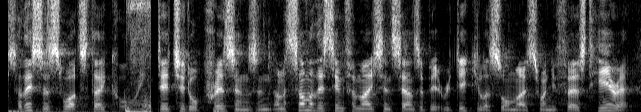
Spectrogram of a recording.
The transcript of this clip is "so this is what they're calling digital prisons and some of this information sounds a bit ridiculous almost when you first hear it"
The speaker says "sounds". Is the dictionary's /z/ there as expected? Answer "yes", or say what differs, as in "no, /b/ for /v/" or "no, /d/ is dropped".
yes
